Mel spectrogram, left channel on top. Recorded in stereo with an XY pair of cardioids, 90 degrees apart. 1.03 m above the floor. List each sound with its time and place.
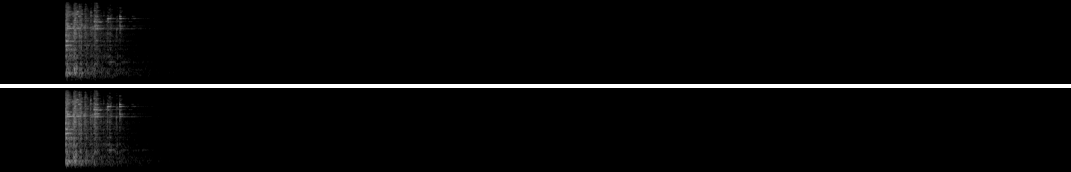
0.7 s breaking glass: 55° right, 2.0 m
